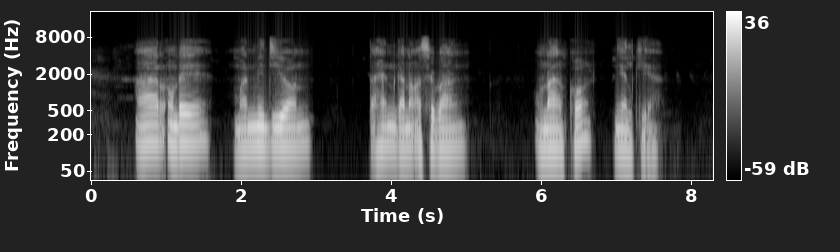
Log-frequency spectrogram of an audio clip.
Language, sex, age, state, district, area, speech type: Santali, male, 30-45, Jharkhand, East Singhbhum, rural, spontaneous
